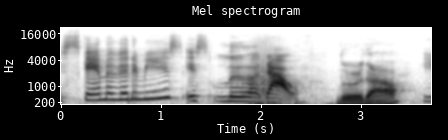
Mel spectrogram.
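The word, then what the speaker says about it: lừa đảo: how do you say scheme of vietnamese is lu dao lure dao um it helps somebody to not get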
